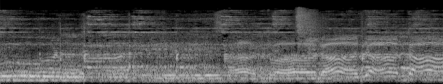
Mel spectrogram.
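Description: Devotional mantra chanting over a steady low drone. From a little past halfway the voice wavers up and down in pitch, and a brief sharp stroke sounds about three seconds in.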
